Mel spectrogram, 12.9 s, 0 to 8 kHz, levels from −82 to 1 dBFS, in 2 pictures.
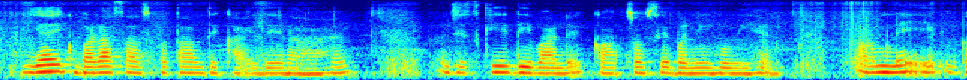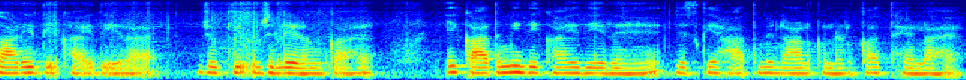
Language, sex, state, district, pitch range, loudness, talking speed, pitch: Hindi, female, Bihar, Muzaffarpur, 165-185 Hz, -19 LUFS, 190 wpm, 180 Hz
